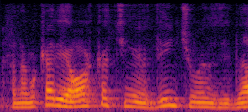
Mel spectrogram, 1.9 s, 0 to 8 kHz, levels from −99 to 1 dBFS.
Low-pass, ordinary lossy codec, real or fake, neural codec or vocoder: 7.2 kHz; none; real; none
